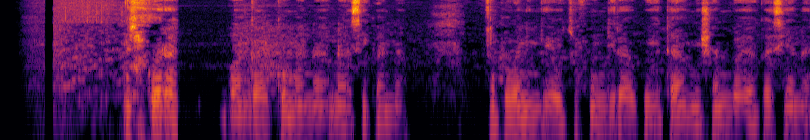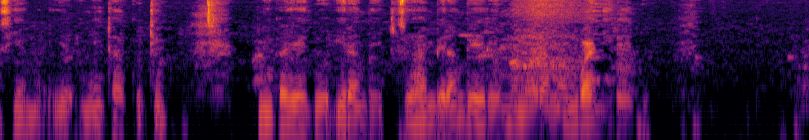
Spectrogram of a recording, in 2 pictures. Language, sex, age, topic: Ndau, male, 25-35, education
